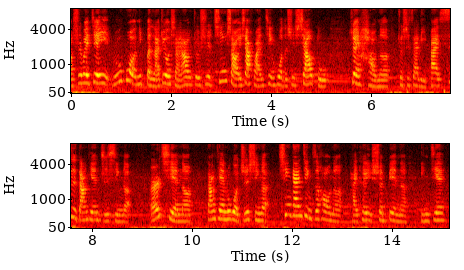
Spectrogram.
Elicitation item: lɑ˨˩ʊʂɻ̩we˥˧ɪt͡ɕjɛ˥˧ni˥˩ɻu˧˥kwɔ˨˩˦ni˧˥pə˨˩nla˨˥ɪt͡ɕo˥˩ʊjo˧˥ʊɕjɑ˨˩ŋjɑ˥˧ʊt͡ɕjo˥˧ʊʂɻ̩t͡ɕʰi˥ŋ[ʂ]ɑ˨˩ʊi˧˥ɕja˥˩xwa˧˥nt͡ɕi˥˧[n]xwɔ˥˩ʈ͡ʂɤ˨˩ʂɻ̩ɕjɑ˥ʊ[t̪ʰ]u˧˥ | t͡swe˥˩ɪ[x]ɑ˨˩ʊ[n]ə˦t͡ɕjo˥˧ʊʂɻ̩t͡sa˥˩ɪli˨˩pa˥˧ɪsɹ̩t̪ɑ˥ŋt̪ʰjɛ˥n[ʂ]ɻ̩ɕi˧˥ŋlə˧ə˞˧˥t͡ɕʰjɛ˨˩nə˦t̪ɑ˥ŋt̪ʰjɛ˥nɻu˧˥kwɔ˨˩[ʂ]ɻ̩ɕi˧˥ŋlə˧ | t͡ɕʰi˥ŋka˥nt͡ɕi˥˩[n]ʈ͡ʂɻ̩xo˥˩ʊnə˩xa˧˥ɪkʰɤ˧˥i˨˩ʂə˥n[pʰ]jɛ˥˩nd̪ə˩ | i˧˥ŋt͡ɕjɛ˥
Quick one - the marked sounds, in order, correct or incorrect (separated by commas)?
correct, incorrect, incorrect, correct, correct, incorrect, incorrect, incorrect, incorrect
